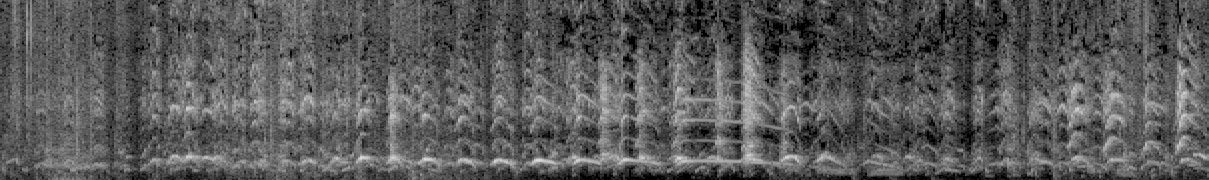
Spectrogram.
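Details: Several Hovawart puppies on a deck run for the first time; a chorus of thin, wavering squeaks and whimpers, some long sliding whines, repeated rapidly with short gaps, plus brief low thumps.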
